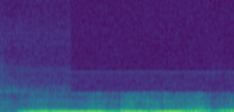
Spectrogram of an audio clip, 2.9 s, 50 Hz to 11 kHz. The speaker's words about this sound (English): Meanwhile, a gritty 90s action hero drifts across the street in a race car.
